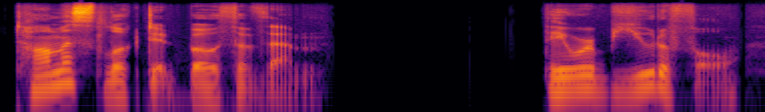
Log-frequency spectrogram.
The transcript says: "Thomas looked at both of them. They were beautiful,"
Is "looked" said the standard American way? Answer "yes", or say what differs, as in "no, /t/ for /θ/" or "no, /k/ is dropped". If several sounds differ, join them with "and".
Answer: yes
